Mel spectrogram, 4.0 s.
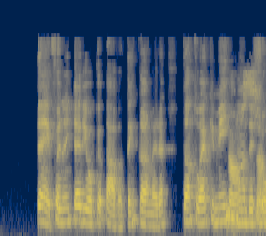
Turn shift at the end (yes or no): no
